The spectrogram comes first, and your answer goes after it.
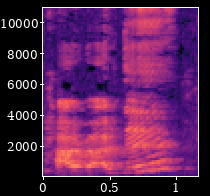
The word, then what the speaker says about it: Parvardeh: I want to pronounce Okay, that. I was They excited. call that Zeytoon, Parvardeh, or marinated olives.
